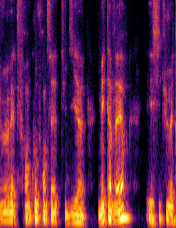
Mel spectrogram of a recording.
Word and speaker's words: métavers: Ouais, Euh, En français, il faudrait dire métavers. ok. Métavers, méta avec un accent sur le premier et un S à la fin, comme univers.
